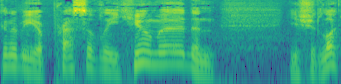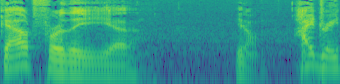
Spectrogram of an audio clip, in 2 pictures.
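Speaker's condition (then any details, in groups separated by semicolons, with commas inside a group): No condition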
